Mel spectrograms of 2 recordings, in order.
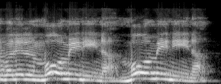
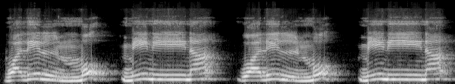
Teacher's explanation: حمزہ ساکن ہمیشہ، یہ تجوید کا رول ہے، حمزہ ساکن جو ہے ہمیشہ جھٹکے کے ساتھ پڑھا جاتا ہے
